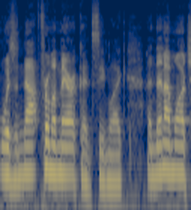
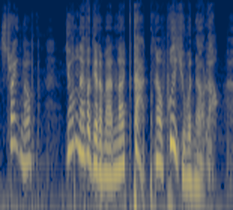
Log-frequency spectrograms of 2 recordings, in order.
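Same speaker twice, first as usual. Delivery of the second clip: put-on, swooping, animated woman's voice; 4 semitones higher than usual. Recalling being a kid, doing a woman's lines: imitating a woman's voice. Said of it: "you can do females".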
